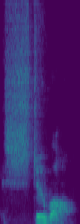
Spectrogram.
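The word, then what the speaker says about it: Setúbal: the, correct me, but I've heard them say Stubal. Oh, okay, Stubal. Okay, I It stand looks corrected. like I won't go there, Yeah, it's It looks spelled like Setubal.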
